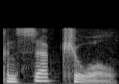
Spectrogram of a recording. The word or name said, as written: conceptual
